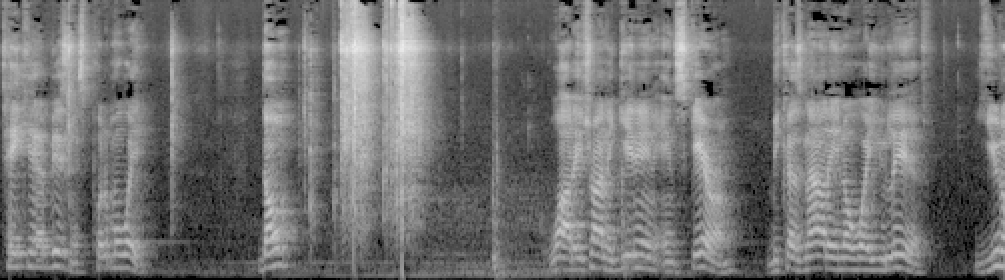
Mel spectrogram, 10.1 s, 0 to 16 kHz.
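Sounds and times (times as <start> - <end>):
shotgun action clacking shut: 3.0 - 4.4.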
